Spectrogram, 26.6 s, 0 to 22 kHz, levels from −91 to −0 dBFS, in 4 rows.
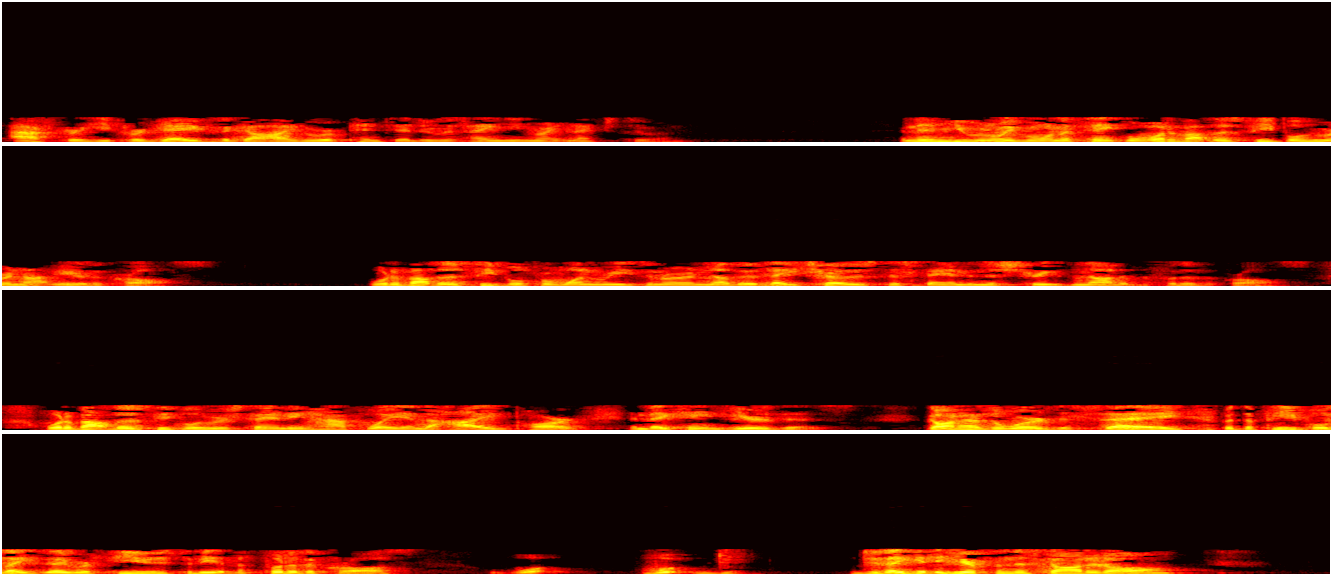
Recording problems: garbled, watery; badly; nothing above 4 kHz

